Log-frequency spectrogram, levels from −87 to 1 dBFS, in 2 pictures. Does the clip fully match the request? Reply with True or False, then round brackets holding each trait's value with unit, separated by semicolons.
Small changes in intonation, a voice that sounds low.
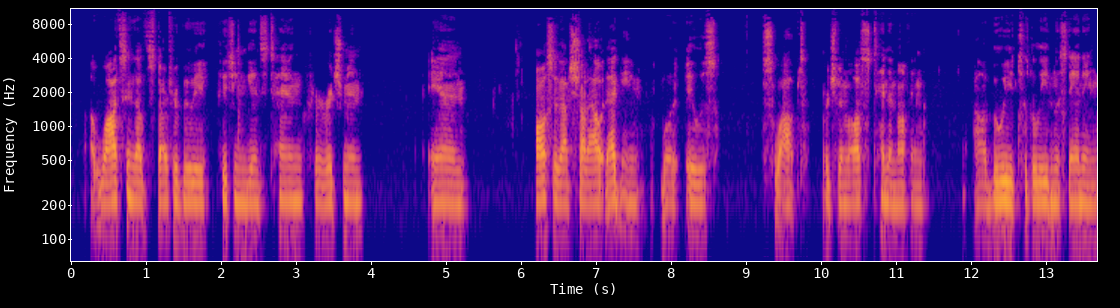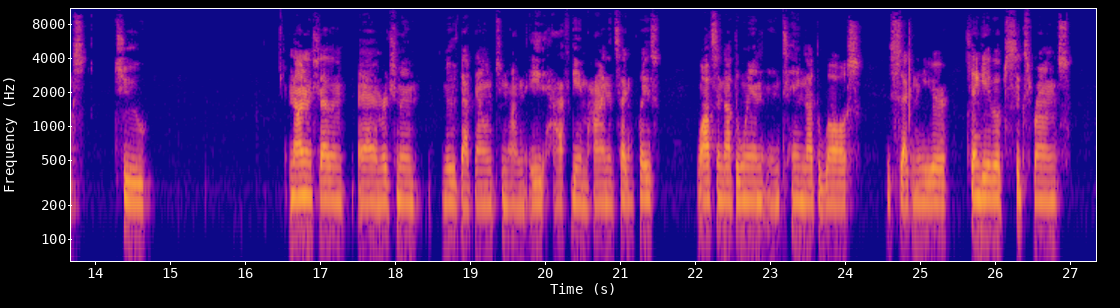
True (0.8 semitones; 105 Hz)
